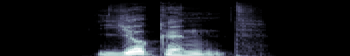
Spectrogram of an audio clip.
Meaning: present participle of jucken
- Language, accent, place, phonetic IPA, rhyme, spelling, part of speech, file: German, Germany, Berlin, [ˈjʊkn̩t], -ʊkn̩t, juckend, verb, De-juckend.ogg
